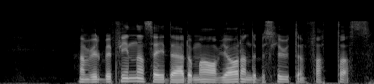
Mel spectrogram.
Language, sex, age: Swedish, male, 18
